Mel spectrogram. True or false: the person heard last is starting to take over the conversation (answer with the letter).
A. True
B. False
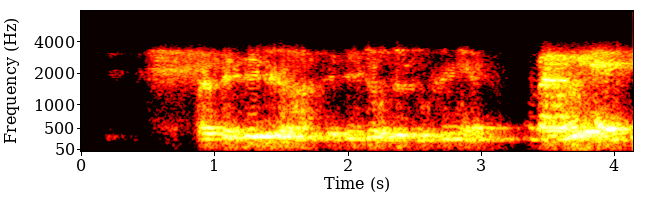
A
